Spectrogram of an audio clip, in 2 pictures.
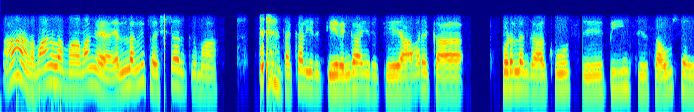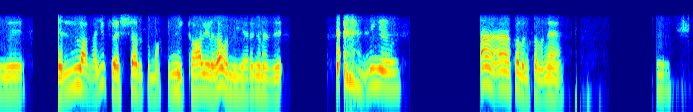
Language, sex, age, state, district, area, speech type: Tamil, female, 18-30, Tamil Nadu, Kallakurichi, urban, conversation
